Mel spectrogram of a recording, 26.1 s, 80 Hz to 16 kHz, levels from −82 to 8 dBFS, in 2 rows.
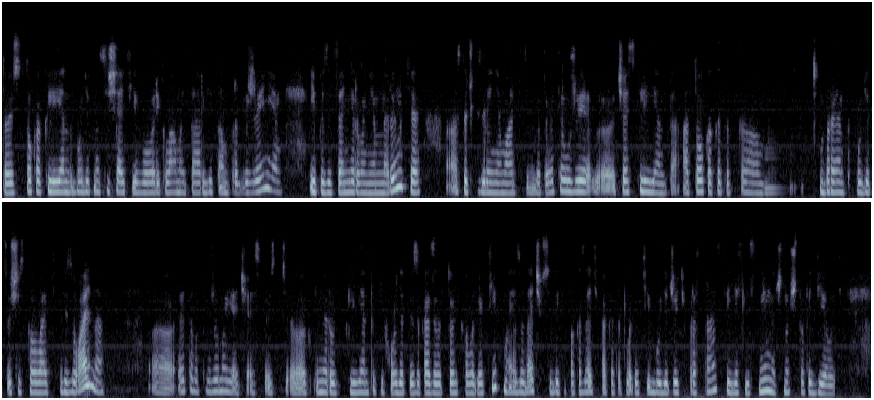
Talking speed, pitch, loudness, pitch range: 145 wpm, 190 Hz, -27 LUFS, 180-205 Hz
